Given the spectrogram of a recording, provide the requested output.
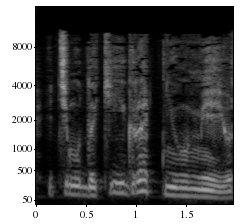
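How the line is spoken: Convincing whisper. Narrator (Russian): сказал он убедительным шепотом

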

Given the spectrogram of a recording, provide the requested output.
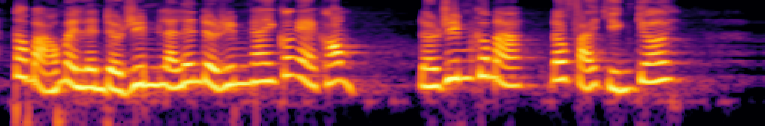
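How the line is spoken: Shout. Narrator (Vietnamese): Cậu ấy quát

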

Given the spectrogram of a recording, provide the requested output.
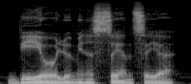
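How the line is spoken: Hoarse, sickly voice. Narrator (Russian): объяснил Ариман хриплым, больным голосом

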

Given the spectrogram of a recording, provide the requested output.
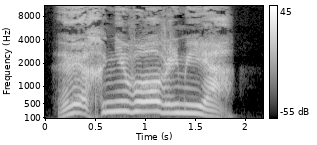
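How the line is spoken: Man smirking through teeth. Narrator (Russian): Усмехнулся сквозь зубы мужчина

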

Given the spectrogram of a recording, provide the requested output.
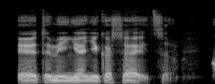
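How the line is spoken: Cold. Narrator (Russian): холодно сказал дядя Валя

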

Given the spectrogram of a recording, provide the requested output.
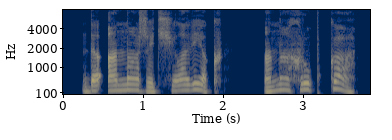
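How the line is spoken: Growling. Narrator (Russian): рычал он

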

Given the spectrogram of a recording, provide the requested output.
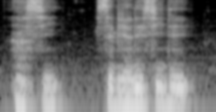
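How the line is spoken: Timid sigh. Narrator (French): soupira-t-elle d'une voix timide

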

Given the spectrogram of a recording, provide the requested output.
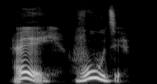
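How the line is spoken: Affectionate calling voice. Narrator (Russian): ласковым голосом окликнул Алан

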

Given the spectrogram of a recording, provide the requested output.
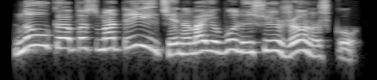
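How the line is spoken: Crying and laughing, shy. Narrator (Russian): она, моя голубушка, и смелая, и застенчивая, и плача, и смеясь, в одно и то же время говорит

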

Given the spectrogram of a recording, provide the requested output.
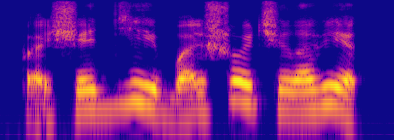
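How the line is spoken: Whimpering plea. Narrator (Russian): заскулил упавший

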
